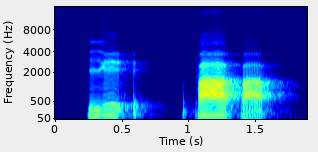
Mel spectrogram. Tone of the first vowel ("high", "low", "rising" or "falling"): falling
